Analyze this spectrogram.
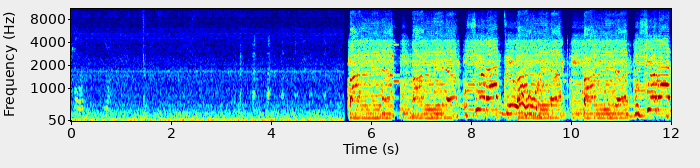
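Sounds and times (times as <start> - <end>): electric guitar bending notes: 5.6 - 12.0
rock band playing: 5.6 - 12.0.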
